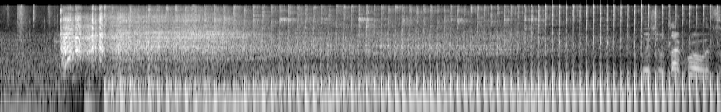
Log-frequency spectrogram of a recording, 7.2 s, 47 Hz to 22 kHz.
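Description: A Motoland XR250 motorcycle engine fires up and settles into a loud, steady idle with a rapid, clattering thump, close by and heard alone after a short quiet lead-in.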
